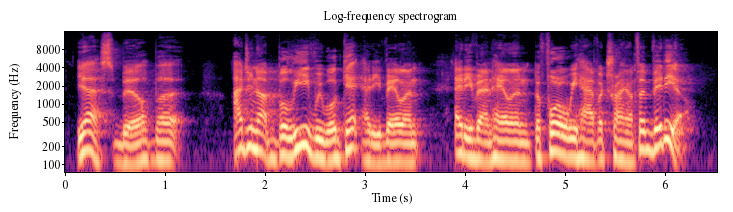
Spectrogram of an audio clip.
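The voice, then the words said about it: Imitates a movie character's voice. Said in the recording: “My Ted impression was a disaster”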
